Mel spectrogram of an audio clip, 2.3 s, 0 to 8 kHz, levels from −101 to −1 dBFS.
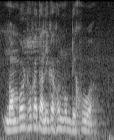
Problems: background sounds at intervals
